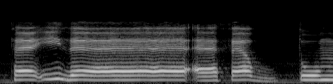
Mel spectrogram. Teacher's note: فإذا أفضتم هتقولي أفضتم، ما تدخليش الضاد في التاء، ادي الضاد حقها الأول، رخوتها وتفخيمها واستطالتها وبعدين ادخلي على التاء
